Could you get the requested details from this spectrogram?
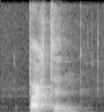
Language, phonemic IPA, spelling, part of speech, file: Dutch, /ˈpɑrtə(n)/, parten, verb / noun, Nl-parten.ogg
- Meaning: plural of part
